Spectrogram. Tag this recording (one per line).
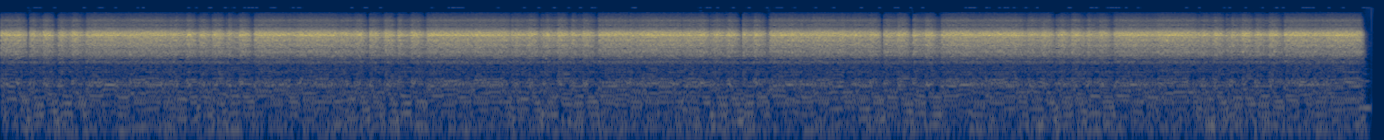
groove
guitar
heavy
metal
rock
thrash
